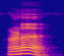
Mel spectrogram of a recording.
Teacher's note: ڑوڑ کے اوپر کوئی نقطہ نہیں آتا ہے بلکہ چھوٹا سا توئے کا نشان اوپر آتا ہے اور یہ حرف اردو میں نہیں ہے، یہ آواز زبان کو موڑ کے تالوں سے لگانے اور ناک سے نکالنے سے یہ آواز بنتی ہے ڑ۔ واو، واڈھو۔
